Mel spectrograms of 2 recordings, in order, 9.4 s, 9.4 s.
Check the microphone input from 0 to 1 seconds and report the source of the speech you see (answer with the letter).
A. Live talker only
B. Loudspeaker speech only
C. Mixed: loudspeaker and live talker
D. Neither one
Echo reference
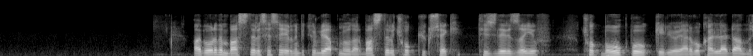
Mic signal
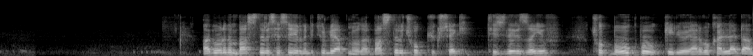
D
